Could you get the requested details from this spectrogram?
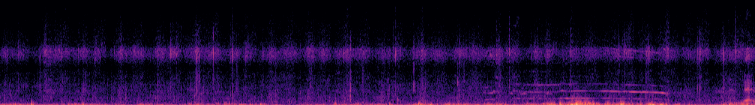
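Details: A rooster on Mitterfelderweg, which the passer-by says crows whenever he walks past, gives a single drawn-out crow, level then dropping at the end, over heavy low rumbling, handling noise and a man speaking.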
